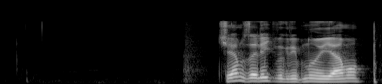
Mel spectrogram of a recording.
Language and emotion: Russian, positive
